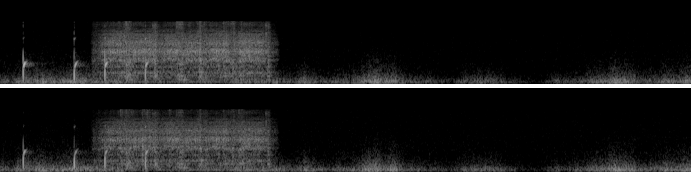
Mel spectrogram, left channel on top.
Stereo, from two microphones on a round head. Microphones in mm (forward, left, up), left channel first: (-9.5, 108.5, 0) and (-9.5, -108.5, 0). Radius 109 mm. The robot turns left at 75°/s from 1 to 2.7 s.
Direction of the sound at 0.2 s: 50° left (ahead or behind).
